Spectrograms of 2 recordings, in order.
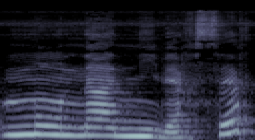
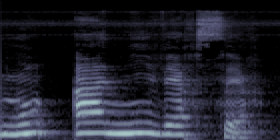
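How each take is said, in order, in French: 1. Le n se lie directement à la voyelle suivante. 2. Le n n'est pas lié à la voyelle suivante. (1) "C'est plus joli de dire"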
